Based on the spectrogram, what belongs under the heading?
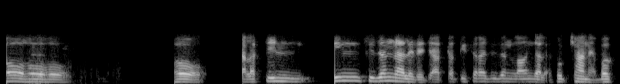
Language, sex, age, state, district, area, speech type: Marathi, male, 30-45, Maharashtra, Sindhudurg, urban, conversation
